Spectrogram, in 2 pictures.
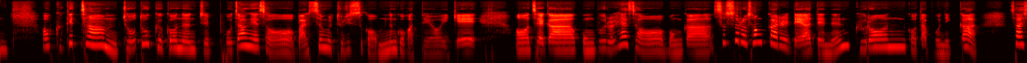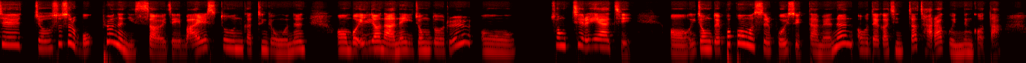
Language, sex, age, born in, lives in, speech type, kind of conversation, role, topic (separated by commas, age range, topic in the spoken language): Korean, female, 30-34, South Korea, United States, conversation, advice, user, 단기 이익과 장기 이익 중 어떤 것을 선택해야 할까요?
